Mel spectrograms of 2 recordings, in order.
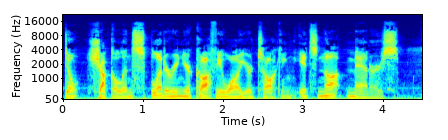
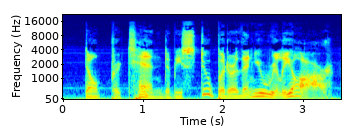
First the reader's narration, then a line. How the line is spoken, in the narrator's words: replied the badger crossly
